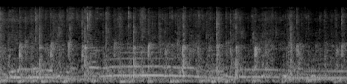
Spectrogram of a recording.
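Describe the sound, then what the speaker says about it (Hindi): Applause from a congregation at a Christian prayer meeting, steady dense clapping throughout with a voice speaking over it. "तालियों से स्वागत करती हूँ।"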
